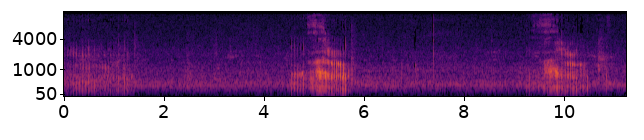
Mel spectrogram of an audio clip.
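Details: Jorge, a French Bulldog, snoring indoors; two loud, rasping snore bursts about five seconds apart, separated by quiet breathing.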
